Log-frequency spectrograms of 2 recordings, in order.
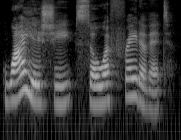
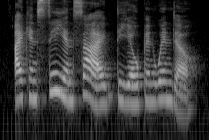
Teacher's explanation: we insert a very little y and a very little w sound between two vowels.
